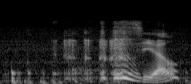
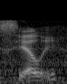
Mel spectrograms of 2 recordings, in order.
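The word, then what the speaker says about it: ciel: logo on your hat Cel Cel Oh I thought it was Celli it's French for sky sky yeah definitely saying it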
